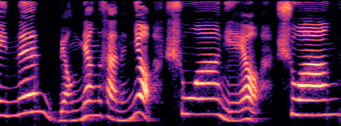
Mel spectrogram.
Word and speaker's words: 双: 와 있는 명사는 슈앙이에요 슈앙 쌍 우리말도 어 발음이 비슷하지요 쌍을 이루는 물건을 셀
